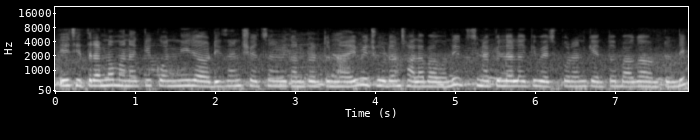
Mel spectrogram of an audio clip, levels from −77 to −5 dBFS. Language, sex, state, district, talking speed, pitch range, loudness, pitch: Telugu, female, Andhra Pradesh, Anantapur, 145 wpm, 230-255 Hz, -15 LUFS, 240 Hz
